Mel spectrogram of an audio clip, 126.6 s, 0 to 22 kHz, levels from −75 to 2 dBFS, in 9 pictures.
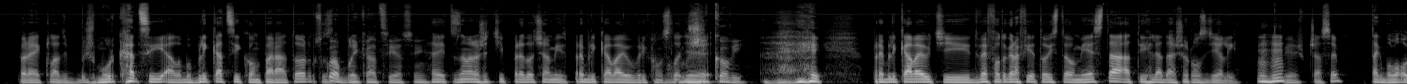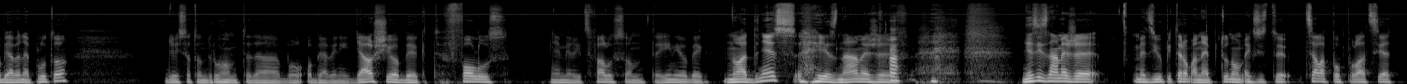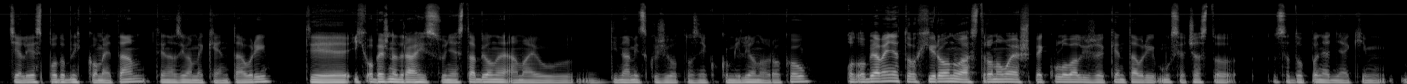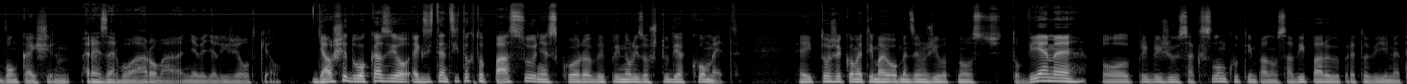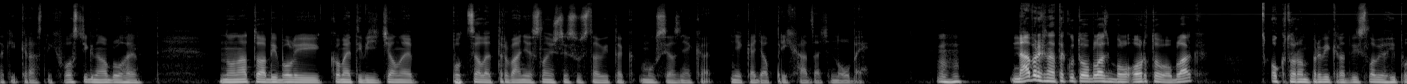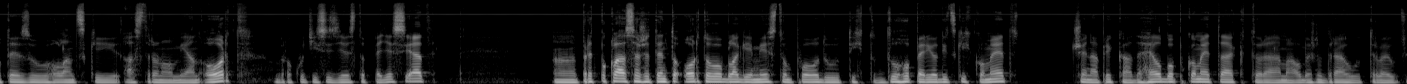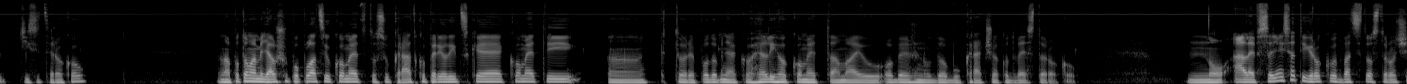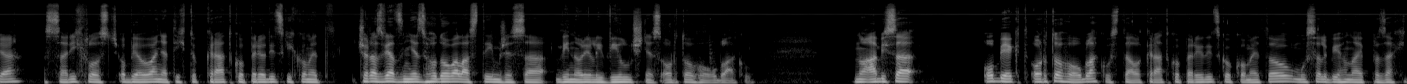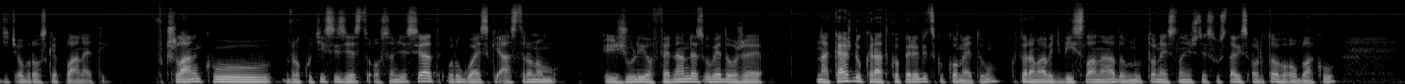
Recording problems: high-pitched whine; faint; until 51 s and from 1:07 on; 11 kHz, 30 dB below the speech

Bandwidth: 18.5 kHz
